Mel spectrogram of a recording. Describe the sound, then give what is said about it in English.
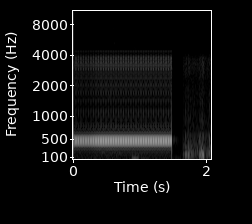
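A telephone line tone after a number is dialed: one steady, loud tone holds for about one and a half seconds, then cuts off abruptly, leaving faint, uneven low noise. “We've dialed up the number. Let's see if they answer. Here we go.”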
